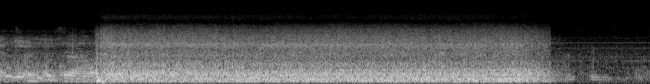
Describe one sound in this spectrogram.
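A gas burner roars loudly and steadily overhead.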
